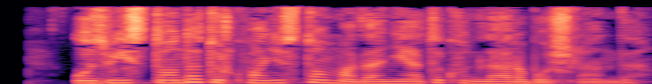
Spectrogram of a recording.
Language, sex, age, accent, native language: Uzbek, female, 18-24, Navoiy, Uzbek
